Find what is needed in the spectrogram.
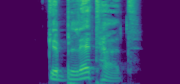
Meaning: past participle of blättern
- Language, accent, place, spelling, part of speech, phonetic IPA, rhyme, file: German, Germany, Berlin, geblättert, verb, [ɡəˈblɛtɐt], -ɛtɐt, De-geblättert.ogg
